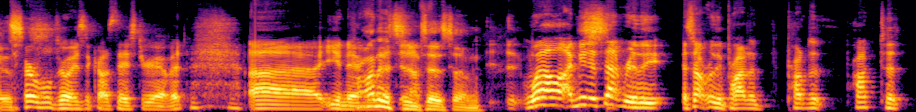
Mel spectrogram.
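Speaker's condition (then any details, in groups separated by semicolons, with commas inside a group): No condition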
